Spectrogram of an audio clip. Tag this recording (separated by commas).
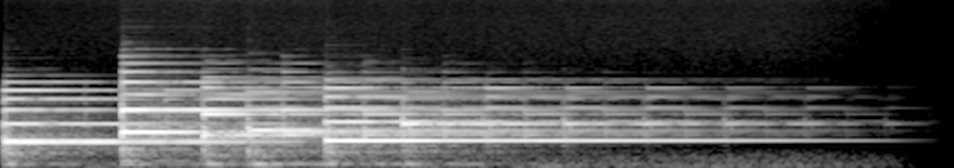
Musical instrument, Piano, Keyboard (musical), Music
